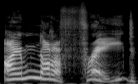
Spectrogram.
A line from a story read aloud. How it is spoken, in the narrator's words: snarled Malfoy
